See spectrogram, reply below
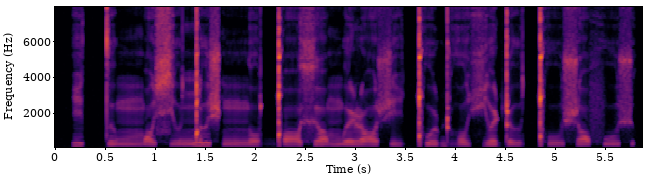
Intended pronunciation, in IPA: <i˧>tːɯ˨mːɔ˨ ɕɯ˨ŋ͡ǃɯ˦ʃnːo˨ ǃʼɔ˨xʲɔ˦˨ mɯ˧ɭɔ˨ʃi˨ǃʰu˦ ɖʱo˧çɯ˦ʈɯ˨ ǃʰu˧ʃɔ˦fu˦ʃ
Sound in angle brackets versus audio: correct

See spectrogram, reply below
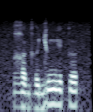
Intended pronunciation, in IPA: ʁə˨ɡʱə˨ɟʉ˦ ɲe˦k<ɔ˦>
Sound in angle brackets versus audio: incorrect: ə˦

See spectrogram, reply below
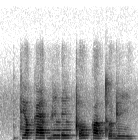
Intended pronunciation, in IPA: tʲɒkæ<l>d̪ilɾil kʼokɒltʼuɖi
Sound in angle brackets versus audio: correct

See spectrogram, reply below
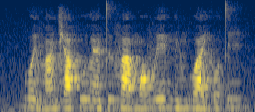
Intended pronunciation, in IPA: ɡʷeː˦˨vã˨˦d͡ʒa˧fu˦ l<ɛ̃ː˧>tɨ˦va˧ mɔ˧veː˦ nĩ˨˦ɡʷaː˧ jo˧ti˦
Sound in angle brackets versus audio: incorrect: ɛ̃˧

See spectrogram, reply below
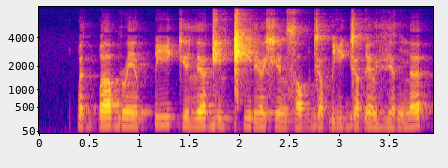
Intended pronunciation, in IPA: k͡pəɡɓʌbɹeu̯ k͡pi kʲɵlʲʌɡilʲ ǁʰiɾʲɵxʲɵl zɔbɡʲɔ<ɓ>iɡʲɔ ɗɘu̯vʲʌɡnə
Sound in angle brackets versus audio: correct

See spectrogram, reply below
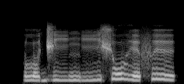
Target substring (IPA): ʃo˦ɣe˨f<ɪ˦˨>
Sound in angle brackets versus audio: correct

